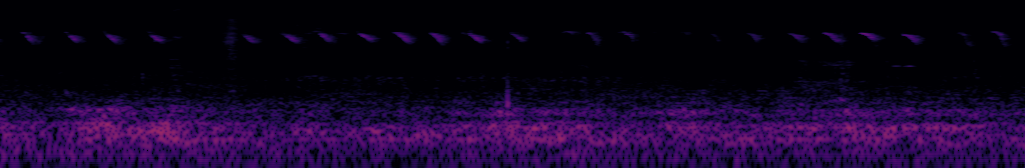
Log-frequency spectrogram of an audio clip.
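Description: A bird chirping steadily: one short falling note repeated about three to four times a second, faint, over a low background rumble.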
